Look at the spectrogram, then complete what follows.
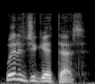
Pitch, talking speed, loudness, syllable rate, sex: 160 Hz, 315 wpm, -16 LUFS, 7.3 syllables/s, male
